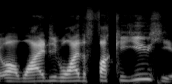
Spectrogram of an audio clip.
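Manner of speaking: put-on dismissive tone. Imitating the female knight speaking to the hero guy: imitating a dismissive tone. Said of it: "very dismissive of the hero guy".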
